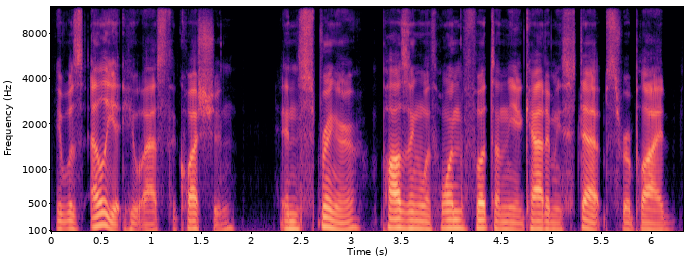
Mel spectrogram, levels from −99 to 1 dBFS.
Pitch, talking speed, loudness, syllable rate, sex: 115 Hz, 170 wpm, -20 LUFS, 5.1 syllables/s, male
